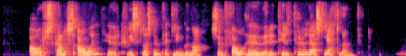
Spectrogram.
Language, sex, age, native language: Icelandic, female, 30-39, Icelandic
